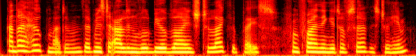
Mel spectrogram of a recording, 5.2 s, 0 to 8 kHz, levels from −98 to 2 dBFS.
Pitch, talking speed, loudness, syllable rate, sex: 225 Hz, 240 wpm, -16 LUFS, 6.0 syllables/s, female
